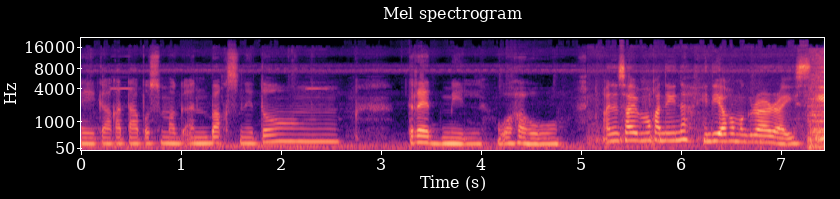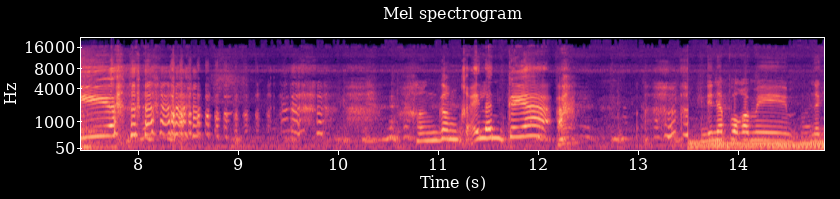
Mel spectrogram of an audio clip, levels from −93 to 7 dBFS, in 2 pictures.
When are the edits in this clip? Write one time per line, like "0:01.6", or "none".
0:05.1
0:13.5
